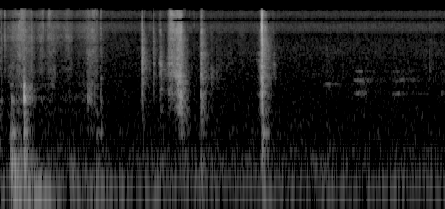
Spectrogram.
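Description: Tarot cards being handled and laid on a cloth-covered table: a few faint soft taps and rustles, with one sharper click about two and a half seconds in.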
